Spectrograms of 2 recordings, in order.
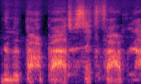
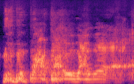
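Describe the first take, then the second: First: Chuchoté, grave et sinistre; murmure-le comme une poupée maudite; chuchotement inquiétant. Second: Grave et menaçante, plus forte; lâche-le d'une grosse voix de poupée maudite; voix grosse bizarre. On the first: (voix bizarre chuchotée et grave) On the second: (grosse voix grave et menaçante façon Chucky) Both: Acted. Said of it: "Une voix bizarre".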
